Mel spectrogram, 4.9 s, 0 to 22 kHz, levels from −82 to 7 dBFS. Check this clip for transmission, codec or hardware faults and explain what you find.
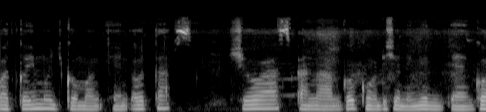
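There's one fault, and it runs through the whole speech clip: likely Dolby Digital compression at a low rate, which fits about 64 kbps. Nothing comes through above 11.6 kHz, and starved frequency lines get filled with dither noise, so it sounds dull, with rough, fluttering grit around tones.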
